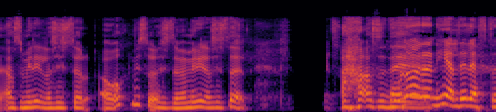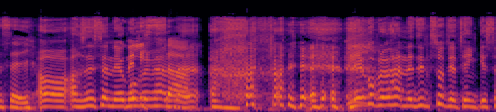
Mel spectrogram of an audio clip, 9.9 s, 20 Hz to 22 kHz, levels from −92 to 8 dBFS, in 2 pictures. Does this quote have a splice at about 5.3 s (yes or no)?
no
